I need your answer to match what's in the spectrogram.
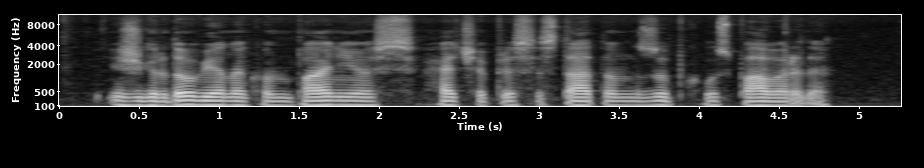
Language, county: Lithuanian, Kaunas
